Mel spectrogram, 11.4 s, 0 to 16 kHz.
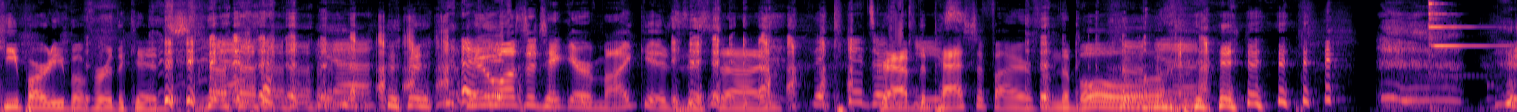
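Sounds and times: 
rhythmic laughter: 0.0 - 10.5
speech: 0.0 - 11.3
small handheld bell ringing with bright metallic tone: 10.6 - 11.3.

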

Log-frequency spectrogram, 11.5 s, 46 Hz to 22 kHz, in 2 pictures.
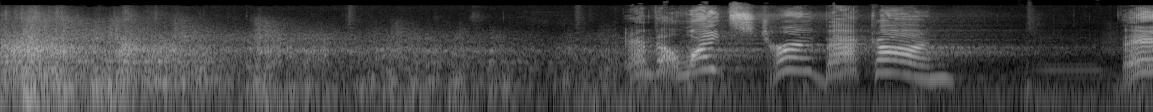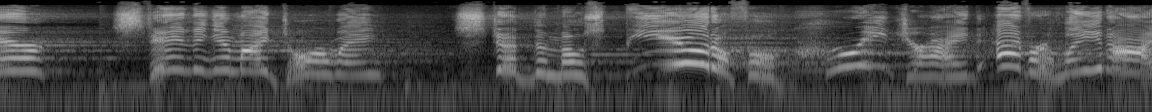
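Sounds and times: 
thunder crash: 0.0 - 5.0
speech: 3.6 - 4.9, 5.6 - 11.5.

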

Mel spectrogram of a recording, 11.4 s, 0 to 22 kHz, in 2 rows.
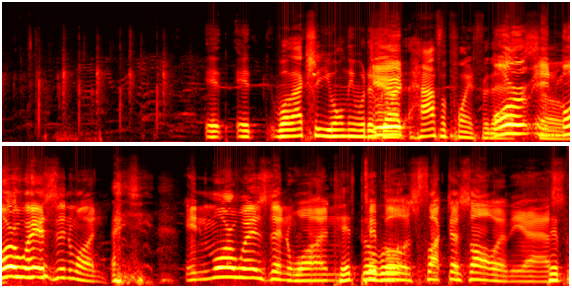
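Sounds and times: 
small group clapping for winning team: 0.0 - 2.4
speech: 2.0 - 11.3
laughter: 4.0 - 9.2.

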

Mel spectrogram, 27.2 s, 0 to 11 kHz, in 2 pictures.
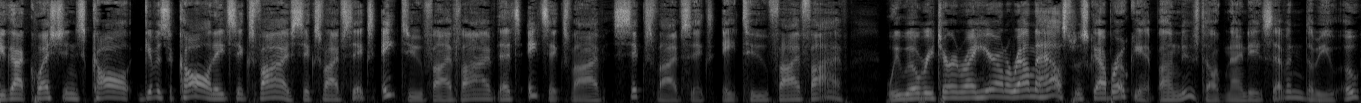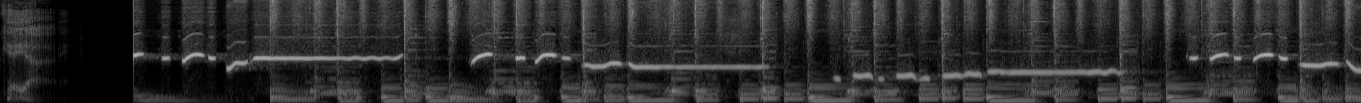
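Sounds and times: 
speech: 0.0 - 14.2, 14.9 - 15.3
bright whistled melody: 15.0 - 27.2
full instrumental backing music: 15.0 - 27.2.

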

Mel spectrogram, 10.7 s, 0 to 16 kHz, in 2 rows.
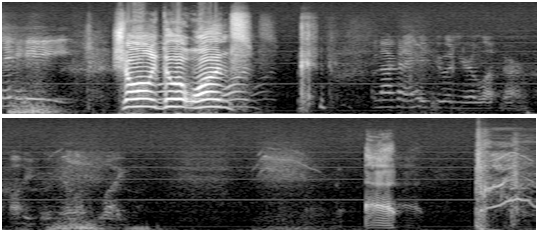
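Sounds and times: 
speech: 1.2 - 2.5
person belching: 9.0 - 9.5.

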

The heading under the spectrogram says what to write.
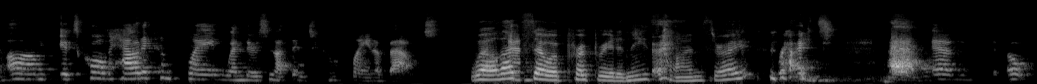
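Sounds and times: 
speech: 0.1 - 9.5
excited dog barking indoors: 8.9 - 9.4.

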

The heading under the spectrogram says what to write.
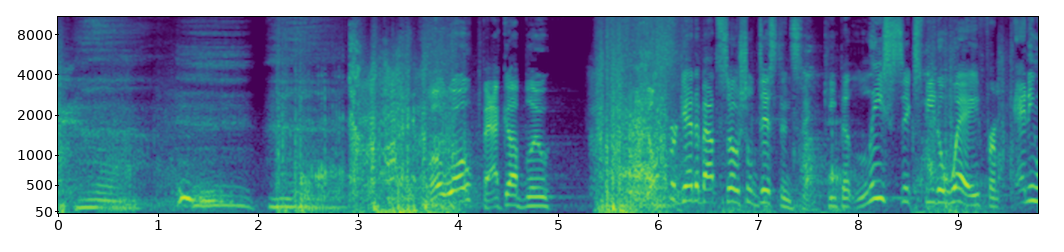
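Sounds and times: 
voice imitating labored breathing with raspy groaning gasps: 0.2 - 2.9
speech: 1.2 - 2.5, 3.8 - 5.0, 5.7 - 9.7.

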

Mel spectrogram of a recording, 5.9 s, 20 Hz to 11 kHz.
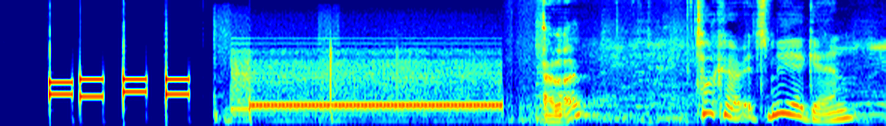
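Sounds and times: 
hissy phone-line tone: 0.4 - 3.4
speech: 3.6 - 5.9.

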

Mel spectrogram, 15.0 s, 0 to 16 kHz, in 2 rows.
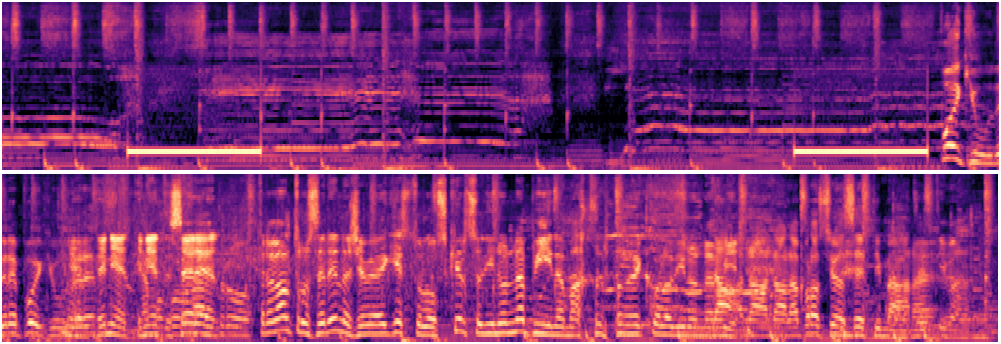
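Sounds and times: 
busy music: 0.0 - 14.9
laughter: 0.0 - 14.9
telephone ringback tone during outgoing call: 1.0 - 2.0
speech: 7.1 - 14.9.

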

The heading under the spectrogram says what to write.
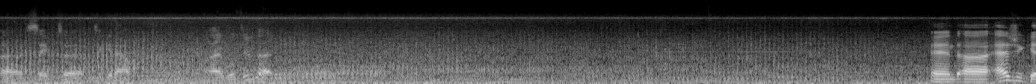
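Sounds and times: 
speech: 0.0 - 3.1, 9.3 - 10.3
helicopter rotors beating in a steady low chop: 0.0 - 10.3.

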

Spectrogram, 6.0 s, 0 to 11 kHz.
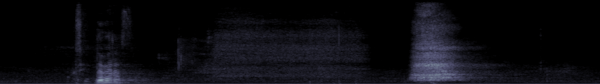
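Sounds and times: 
speech: 0.8 - 1.4
deep breath in and out: 2.0 - 5.1.

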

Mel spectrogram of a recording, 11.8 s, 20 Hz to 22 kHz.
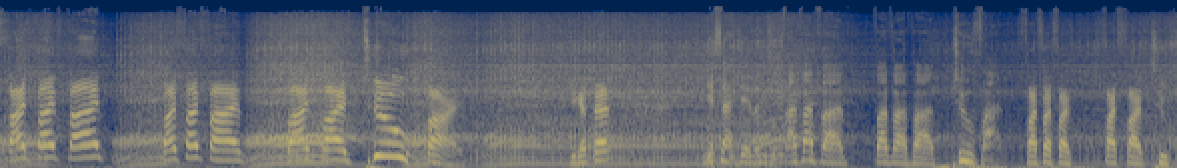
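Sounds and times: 
voice imitating a chainsaw cutting into a studio wall: 0.0 - 11.7
speech: 0.1 - 4.7, 5.7 - 6.2, 7.0 - 11.7.

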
